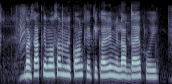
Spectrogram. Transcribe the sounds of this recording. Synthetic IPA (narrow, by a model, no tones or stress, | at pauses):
bəɾsaːt̪̚kemɔːsəmːẽkɔːnkʰeːt̪ikəɾemẽlaːb̚d̪aːjəkɦoːiː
